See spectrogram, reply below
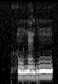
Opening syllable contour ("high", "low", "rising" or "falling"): low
